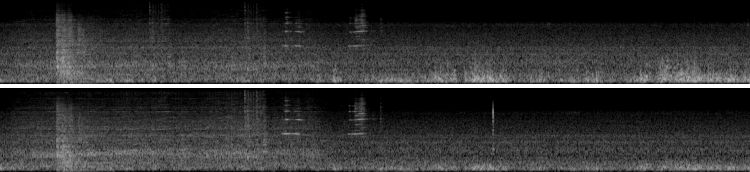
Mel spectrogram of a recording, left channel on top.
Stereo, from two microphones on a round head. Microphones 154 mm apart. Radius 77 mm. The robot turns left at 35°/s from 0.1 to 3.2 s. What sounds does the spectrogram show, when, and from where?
0.6 s a gunshot: 40° left (ahead or behind), 1.9 m
2.8 s a squeak: 45° right (ahead or behind), 1.5 m; by 3.9 s 50° right (ahead or behind), 1.5 m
